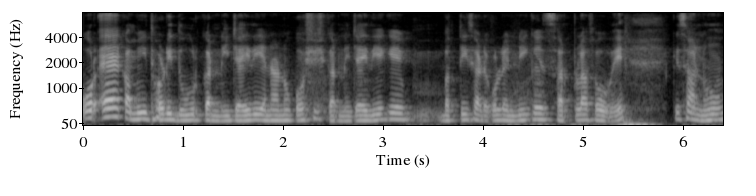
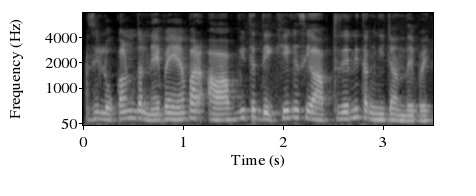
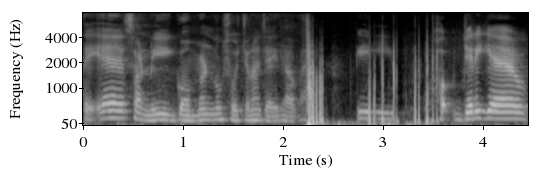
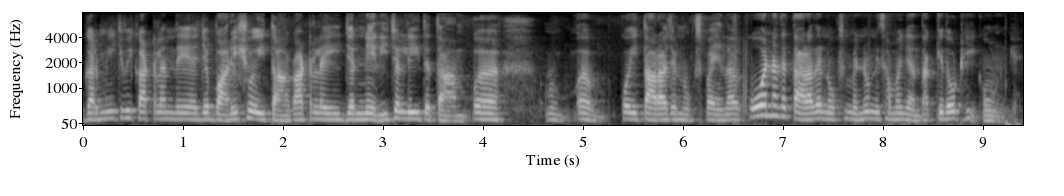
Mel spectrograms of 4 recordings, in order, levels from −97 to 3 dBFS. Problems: background sounds at intervals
